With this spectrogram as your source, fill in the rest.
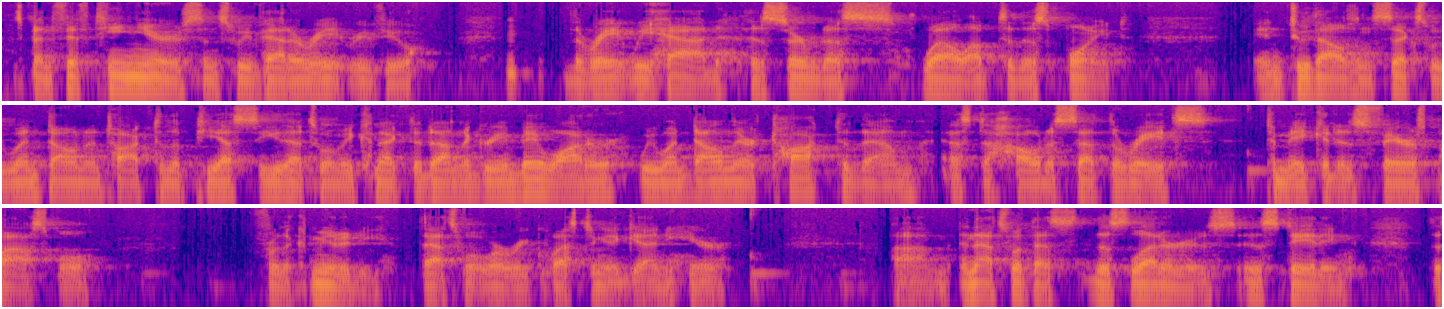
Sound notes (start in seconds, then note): none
